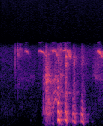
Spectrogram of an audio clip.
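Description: Chickens cluck in the background in a short, uneven burst of throaty calls, fairly faint, with a few thin, high chirps drifting in before and after.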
